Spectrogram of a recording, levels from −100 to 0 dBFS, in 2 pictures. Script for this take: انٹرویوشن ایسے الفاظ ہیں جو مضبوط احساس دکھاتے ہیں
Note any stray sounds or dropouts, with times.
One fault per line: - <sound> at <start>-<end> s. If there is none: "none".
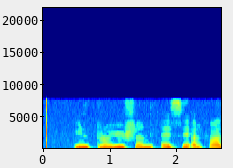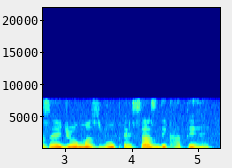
none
